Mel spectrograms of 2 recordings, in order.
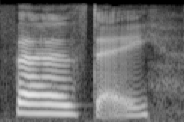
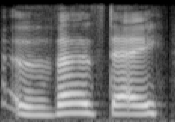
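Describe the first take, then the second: First: The th is unvoiced, with only air. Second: The th is voiced, with throat vibration. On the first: The speaker calls it right. "the unvoiced sound" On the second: The speaker calls it wrong. "that's the voice sound"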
